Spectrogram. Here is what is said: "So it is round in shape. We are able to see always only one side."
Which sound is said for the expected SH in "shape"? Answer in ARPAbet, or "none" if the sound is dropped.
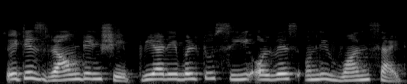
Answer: SH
